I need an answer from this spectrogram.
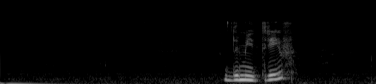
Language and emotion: Russian, neutral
